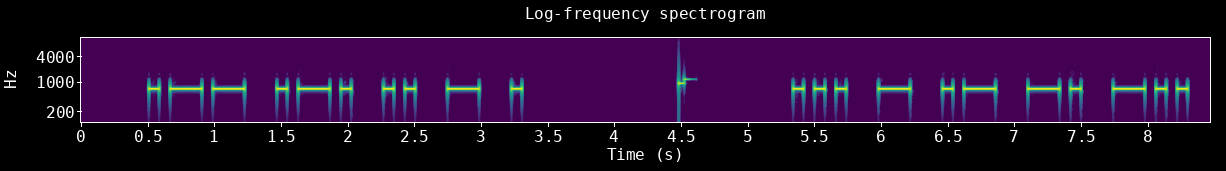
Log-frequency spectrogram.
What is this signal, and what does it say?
Morse code, heard as a keyed tone, about 15 wpm, 700 Hz. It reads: WRITE STAND
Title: Sentences from Top 300 Words - New Word Drill - 15wpm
